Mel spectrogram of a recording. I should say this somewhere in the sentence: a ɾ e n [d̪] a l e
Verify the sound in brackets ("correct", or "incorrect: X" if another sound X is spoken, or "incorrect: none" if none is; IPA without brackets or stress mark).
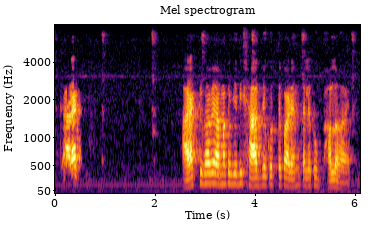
incorrect: t̪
